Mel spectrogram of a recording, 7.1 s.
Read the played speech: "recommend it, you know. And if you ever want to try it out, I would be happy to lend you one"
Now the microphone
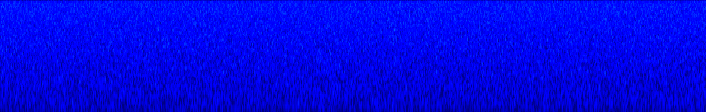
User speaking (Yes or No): No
